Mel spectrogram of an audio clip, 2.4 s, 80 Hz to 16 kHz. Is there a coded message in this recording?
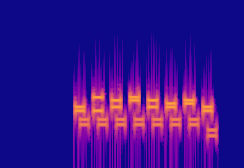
Yes: multi-frequency trunk signalling (R2, with the far end's replies) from 0.8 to 2.2 s, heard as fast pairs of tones, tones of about 90 ms. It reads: 17505361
